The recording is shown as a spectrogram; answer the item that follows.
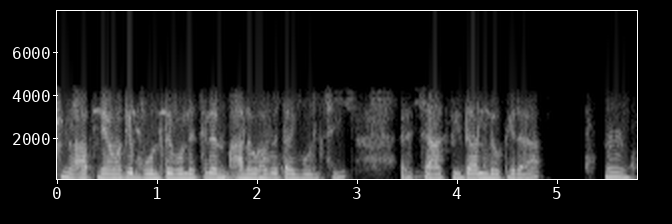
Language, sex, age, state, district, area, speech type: Bengali, female, 45-60, West Bengal, Dakshin Dinajpur, urban, conversation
